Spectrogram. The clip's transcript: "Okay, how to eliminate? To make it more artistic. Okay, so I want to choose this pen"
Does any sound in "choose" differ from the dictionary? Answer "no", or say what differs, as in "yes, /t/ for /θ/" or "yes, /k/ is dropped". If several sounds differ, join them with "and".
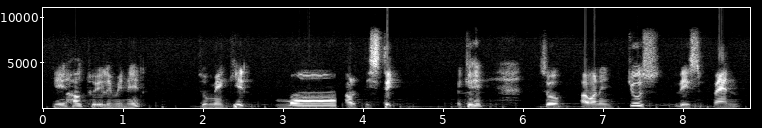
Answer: yes, /s/ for /z/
